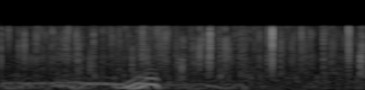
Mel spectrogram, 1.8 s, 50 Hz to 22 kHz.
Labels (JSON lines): {"label": "biophony, cascading saw", "recorder": "SoundTrap 600 or HydroMoth"}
